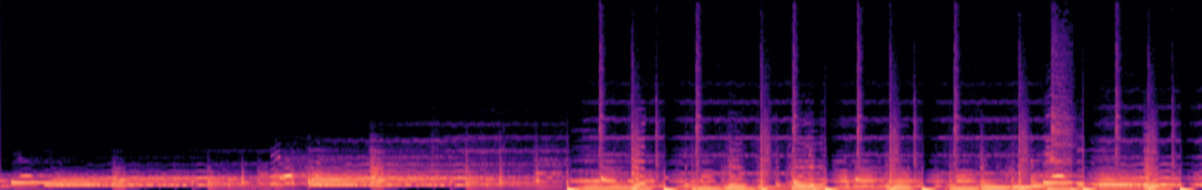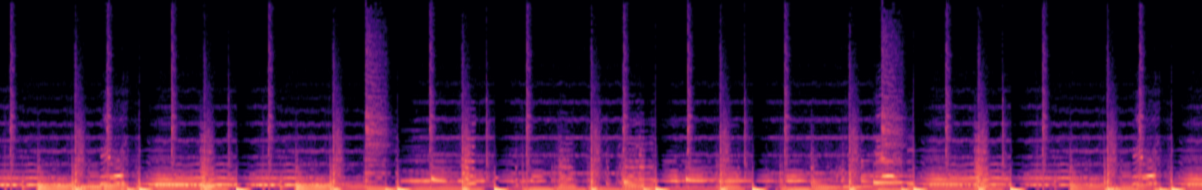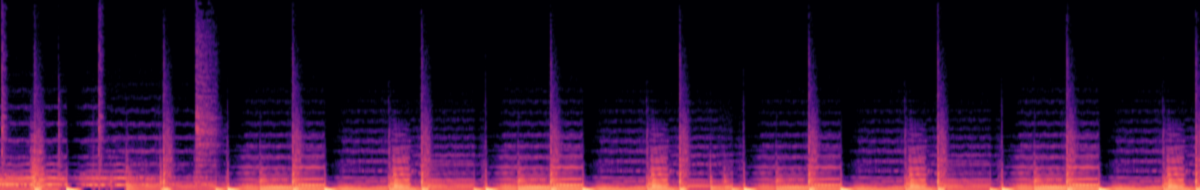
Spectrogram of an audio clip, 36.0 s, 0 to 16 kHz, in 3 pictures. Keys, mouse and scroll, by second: 2.2 ctrl+click, 5.7 ctrl+click, 8.1 alt+click, 10.0 ctrl+click, 14.9 double click, 16.6 ctrl+click, 17.5 ctrl+click, 20.0 double click, 21.2 alt+click, 22.5 alt+l, 23.0 ctrl+click, 24.1 typing, 25.5 ctrl+click, 26.7 ctrl+click, 30.4 double click, 32.0 ctrl+click, 32.3 ctrl+double click, 33.0 ctrl+click, 34.2 double click, 34.8 ctrl+click.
